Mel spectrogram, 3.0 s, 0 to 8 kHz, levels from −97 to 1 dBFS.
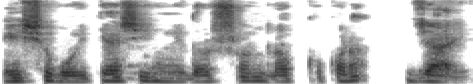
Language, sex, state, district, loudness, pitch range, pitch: Bengali, male, West Bengal, Dakshin Dinajpur, -20 LUFS, 110-130 Hz, 115 Hz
